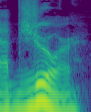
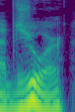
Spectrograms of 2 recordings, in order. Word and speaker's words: abjure: It's a weird word to say, abjure. You can also say abjure. You know where you throw that little like Y sound, abjure.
